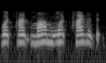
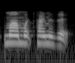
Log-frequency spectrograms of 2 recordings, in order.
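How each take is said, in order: First: "Mom, what time is it" pressed, a touch higher; a son repeating the question impatiently, mildly imitated; lightly imitated insistent son. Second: Said in the usual way. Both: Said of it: "He was, like, very insistent".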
